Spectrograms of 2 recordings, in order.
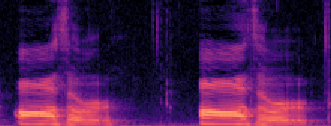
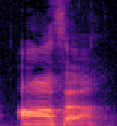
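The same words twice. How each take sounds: First: Other in an American accent, R sounded at the end; American variety. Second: Other in a British accent, final R silent; British variety. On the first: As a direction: say other the American way, "UH-ther" with final R. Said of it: "in the American variety". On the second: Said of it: "we don't pronounce this R at the end". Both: Shown as a demonstration.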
